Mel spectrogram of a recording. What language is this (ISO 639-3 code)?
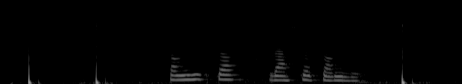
nep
